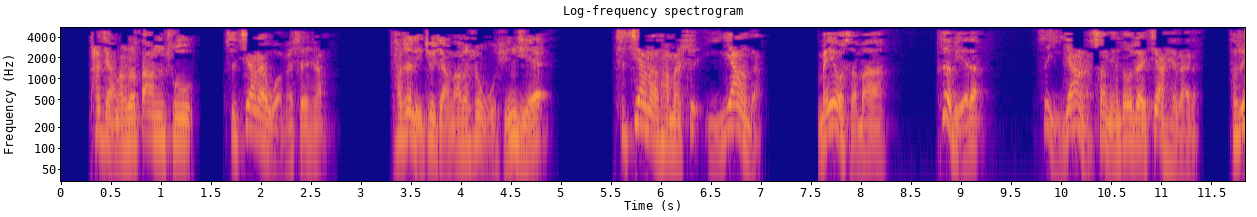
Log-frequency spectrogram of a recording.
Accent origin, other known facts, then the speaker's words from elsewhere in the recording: China; 用我们中国人的话说就是一五一十的把这件事情讲给他们听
